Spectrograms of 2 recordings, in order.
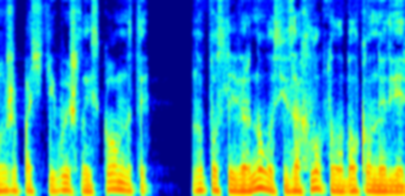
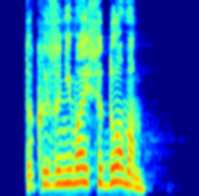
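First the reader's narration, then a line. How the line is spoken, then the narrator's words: Witch barking. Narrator (Russian): Рявкнула ведьма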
